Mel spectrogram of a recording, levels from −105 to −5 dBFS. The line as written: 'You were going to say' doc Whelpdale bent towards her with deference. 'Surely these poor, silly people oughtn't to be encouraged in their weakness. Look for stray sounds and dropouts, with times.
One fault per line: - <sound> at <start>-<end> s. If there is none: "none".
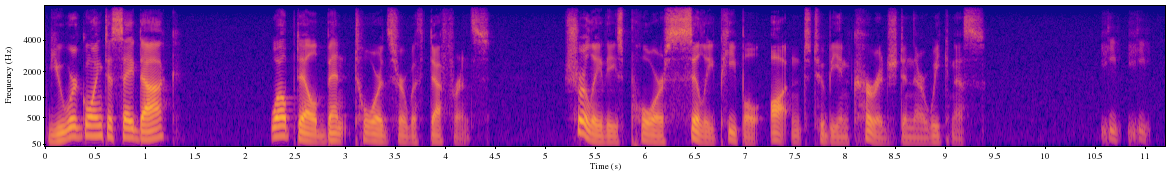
- laugh at 10.6-11.1 s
